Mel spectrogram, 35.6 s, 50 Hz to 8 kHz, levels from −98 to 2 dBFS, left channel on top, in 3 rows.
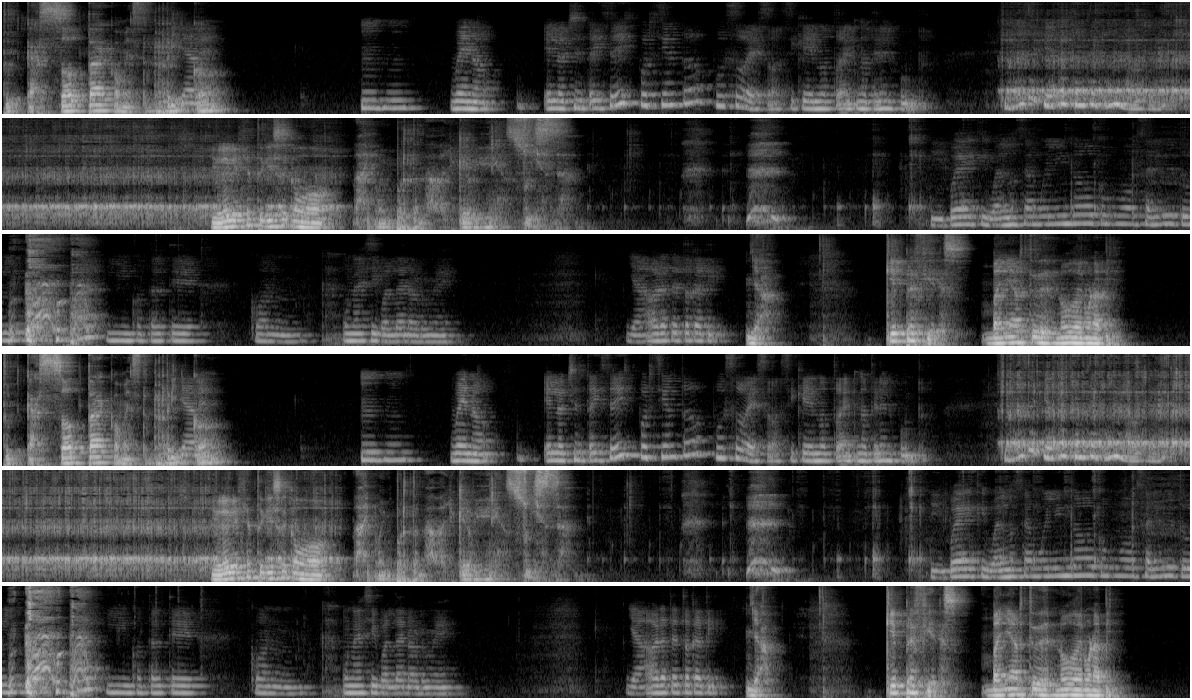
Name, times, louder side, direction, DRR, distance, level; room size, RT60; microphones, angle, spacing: voice 1, 0.0-2.2 13.6-15.1 15.4-17.6 31.2-31.4 32.0-32.1 32.6-34.9, equal, 40° right, 6 dB, 3.0 m, -28 dB
voice 2, 1.7-2.1 3.6-4.1 4.5-4.9 5.1-9.3 10.0-11.7 18.7-18.9 19.3-19.7 21.2-25.7 26.3-26.8 27.2-28.2 30.0-30.9, right 1 dB, 55° right, 4 dB, 2.5 m, -38 dB
sound 1, 10.0-15.3 16.0-16.1 17.7-17.8 18.1-18.2 19.2-19.3 19.5-19.6 20.2-20.7 20.9-21.1 21.5-22.2 22.5-22.9 23.2-23.3 23.8-24.7 25.1-25.3 25.7-25.8, right 3 dB, 75° right, 1.5 m, -37 dB
15.0 x 15.0 x 3.9 m, 0.35 s
head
